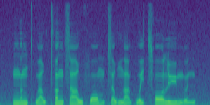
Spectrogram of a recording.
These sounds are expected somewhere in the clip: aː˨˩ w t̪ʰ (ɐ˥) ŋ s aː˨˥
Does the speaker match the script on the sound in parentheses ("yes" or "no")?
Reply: yes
